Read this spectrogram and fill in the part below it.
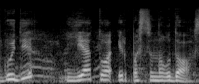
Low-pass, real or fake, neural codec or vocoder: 14.4 kHz; fake; vocoder, 44.1 kHz, 128 mel bands, Pupu-Vocoder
